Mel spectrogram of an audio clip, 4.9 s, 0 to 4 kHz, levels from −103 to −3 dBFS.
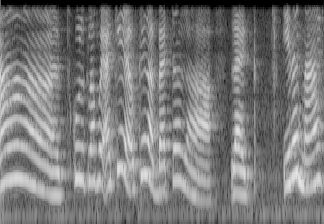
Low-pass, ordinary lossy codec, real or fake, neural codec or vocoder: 3.6 kHz; none; real; none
